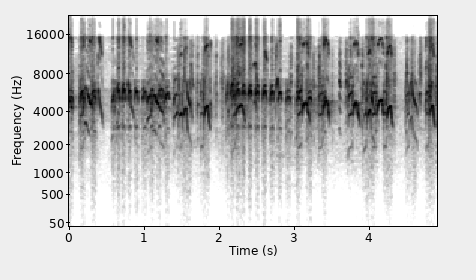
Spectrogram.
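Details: Bird-attracting lure of Asian glossy starling: rapid sequence of high, sharp, upslurred and looping chirps, clustered in bursts with tiny gaps, bright and shrill throughout.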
